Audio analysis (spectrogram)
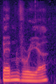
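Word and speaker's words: Beinn Bhreagh: Pronounced Benvia, Bel became an American citizen in 1882, but his name, meaning beautiful mountain in Scottish Gaelic, showed his Scottish heritage.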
